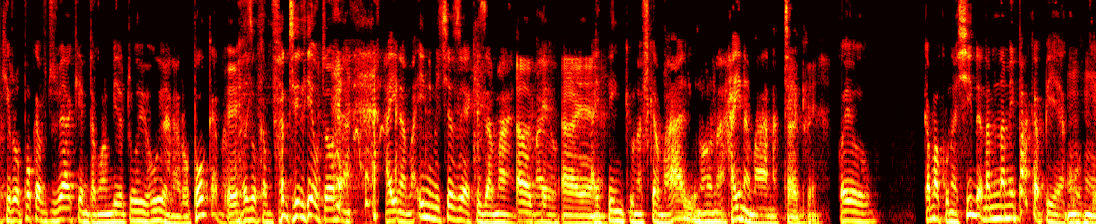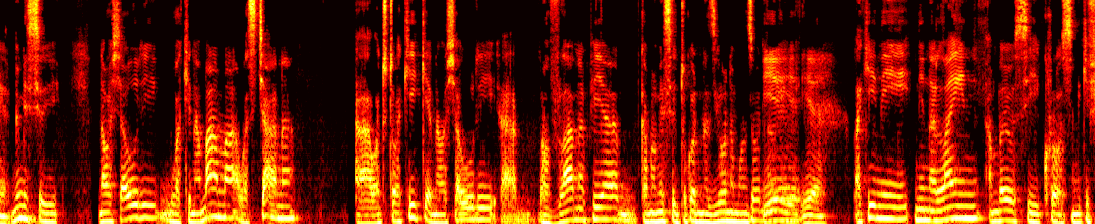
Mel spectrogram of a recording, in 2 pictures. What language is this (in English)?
Swahili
